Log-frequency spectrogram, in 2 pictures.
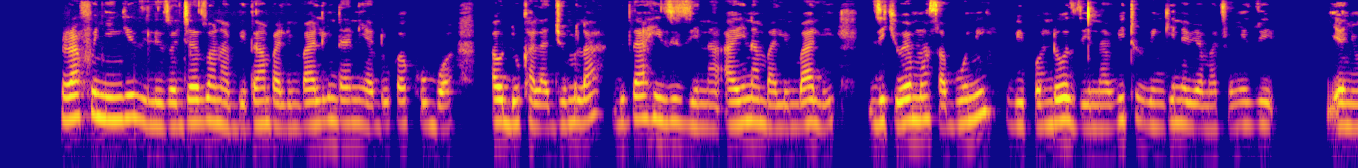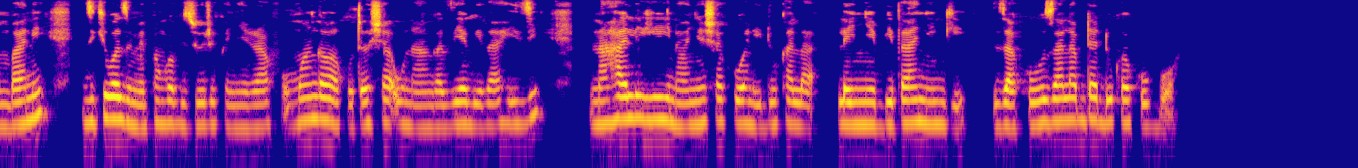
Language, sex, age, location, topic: Swahili, female, 18-24, Nairobi, finance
